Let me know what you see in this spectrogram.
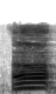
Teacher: ആ എന്നത് തൊണ്ടയുടെ താഴെ അറ്റത്തു നിന്ന് വരുന്ന ഒരു ശബ്ദമാണ് അതാണ് ഹംസ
